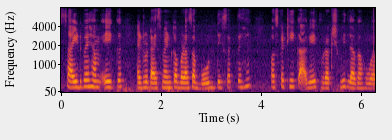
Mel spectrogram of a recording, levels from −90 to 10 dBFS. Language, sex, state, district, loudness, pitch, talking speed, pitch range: Hindi, female, Bihar, Araria, -21 LUFS, 200 Hz, 200 wpm, 185-215 Hz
